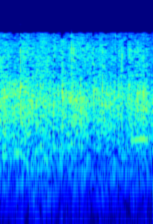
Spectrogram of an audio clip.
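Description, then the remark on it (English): An audience claps their hands in praise to the Lord, a dense, steady wash of applause from many people at a fairly even level. “Give the Lord a great hand clap of praise.”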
